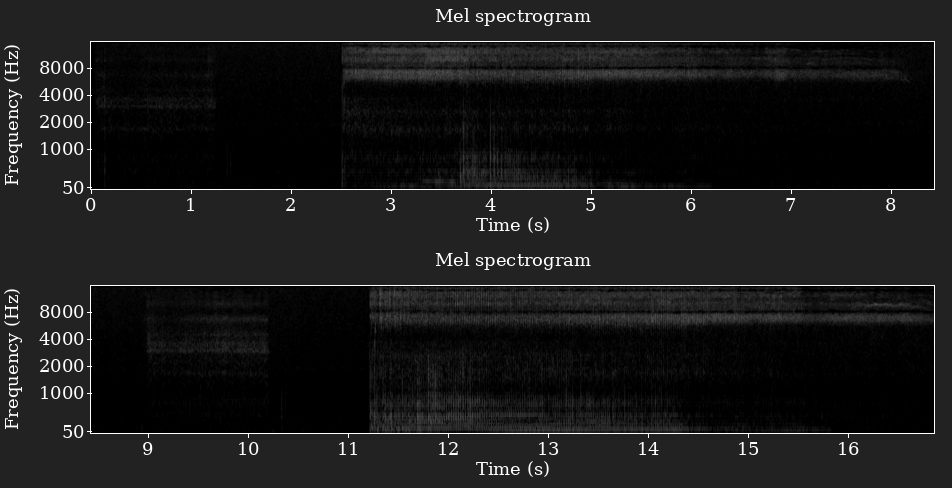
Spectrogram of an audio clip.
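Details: Two long, low, rattling snores on the breath in, with a steady high whine in the room; snoring.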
